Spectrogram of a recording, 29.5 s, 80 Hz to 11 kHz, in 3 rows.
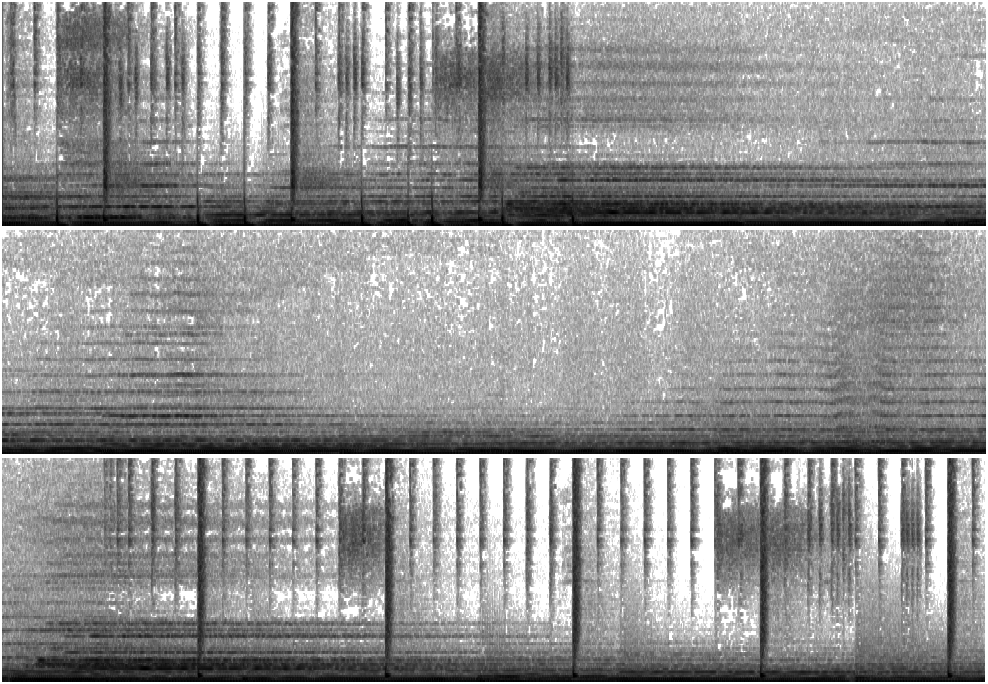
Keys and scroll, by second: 23.2 KP_4, 23.4 KP_0.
